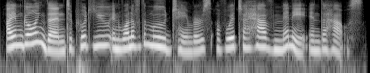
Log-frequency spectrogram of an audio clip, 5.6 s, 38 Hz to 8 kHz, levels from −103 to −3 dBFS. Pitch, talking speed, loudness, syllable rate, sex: 240 Hz, 225 wpm, -19 LUFS, 4.8 syllables/s, female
